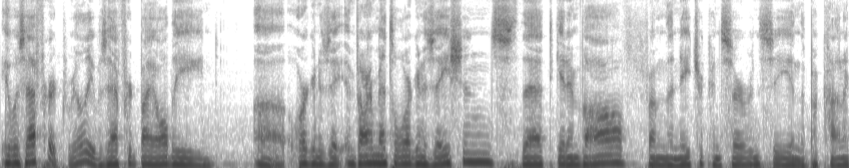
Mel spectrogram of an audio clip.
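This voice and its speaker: A man's somewhat breathy voice with a dark, mellow tone, fairly even intonation and a moderate pace. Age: 60s. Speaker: environmental professional. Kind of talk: podcast discussion.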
